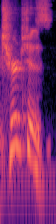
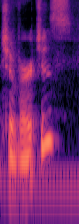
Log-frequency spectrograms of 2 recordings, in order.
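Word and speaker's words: Chvrches: Bunch of just like, Churches is actually Churches, but it's spelled Latin. – Naturally. Yeah, correct. I know. But like, unless you'd see it and you'd be like, Chiverches?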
